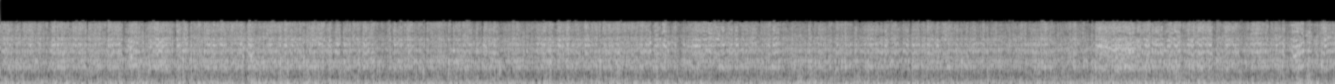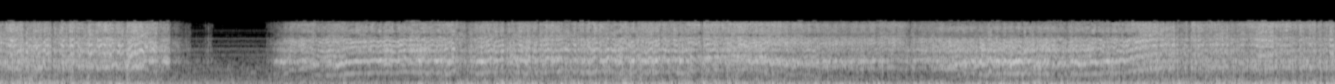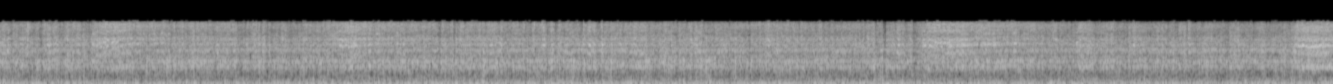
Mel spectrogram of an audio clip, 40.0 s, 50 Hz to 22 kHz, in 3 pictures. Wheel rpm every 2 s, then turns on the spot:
230, 230, 230, 230, 230, 220, 230, 190, 70, 160, 160, 110, 170, 230, 230, 230, 230, 230, 230, 230.
none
